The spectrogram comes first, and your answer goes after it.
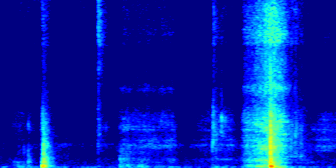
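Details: A large captive West African Gaboon viper, provoked on purpose, gives a deep, breathy warning hiss after a sharp knock; it showed no aggression.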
